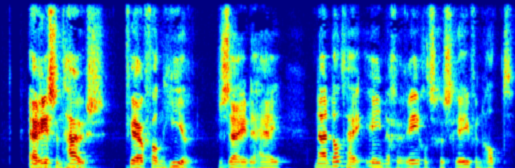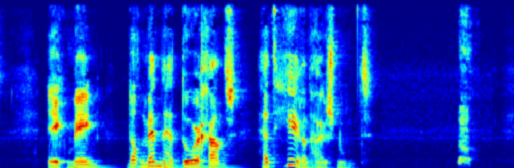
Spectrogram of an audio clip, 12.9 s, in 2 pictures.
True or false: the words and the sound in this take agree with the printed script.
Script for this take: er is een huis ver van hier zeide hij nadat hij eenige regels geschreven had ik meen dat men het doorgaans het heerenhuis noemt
false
